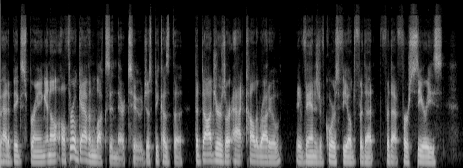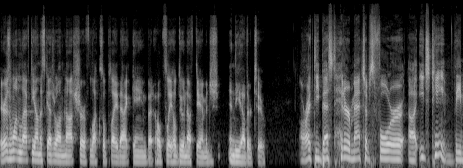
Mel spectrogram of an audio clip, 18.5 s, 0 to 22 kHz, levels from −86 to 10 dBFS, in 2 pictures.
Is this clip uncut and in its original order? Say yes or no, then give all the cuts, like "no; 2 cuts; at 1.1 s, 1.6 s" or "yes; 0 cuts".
yes; 0 cuts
